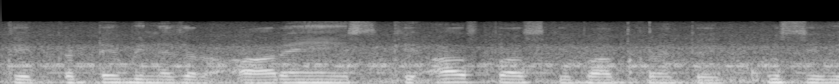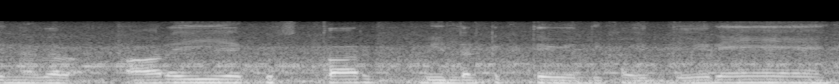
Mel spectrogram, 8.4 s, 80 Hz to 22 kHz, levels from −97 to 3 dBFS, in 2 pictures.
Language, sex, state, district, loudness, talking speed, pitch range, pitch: Hindi, male, Rajasthan, Bikaner, -14 LUFS, 200 wpm, 140-155 Hz, 150 Hz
